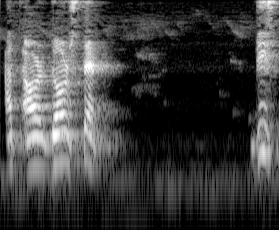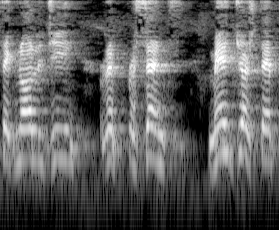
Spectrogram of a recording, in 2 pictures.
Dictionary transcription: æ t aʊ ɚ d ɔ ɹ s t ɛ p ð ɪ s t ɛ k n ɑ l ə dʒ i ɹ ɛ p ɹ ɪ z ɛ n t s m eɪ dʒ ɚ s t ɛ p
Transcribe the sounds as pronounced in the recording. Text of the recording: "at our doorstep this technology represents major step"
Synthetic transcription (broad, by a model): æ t aʊ ɚ d ɔ ɹ s t ɛ p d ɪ s t ɛ k n ɑ l ə dʒ i ɹ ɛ p ɹ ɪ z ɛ n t s m eɪ dʒ ɚ s t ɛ p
